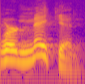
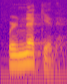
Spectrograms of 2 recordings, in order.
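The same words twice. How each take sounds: First: It is said in a standard accent. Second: It is said in a Southern accent.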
